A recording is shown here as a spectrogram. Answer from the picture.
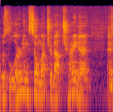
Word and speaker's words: Qin: first emperor of the King Dynasty was kin chin sorry it's spelled Qin so I keep doing that but it's the Chin Dynasty uh was the first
